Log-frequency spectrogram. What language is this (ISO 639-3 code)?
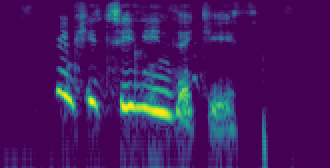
kab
